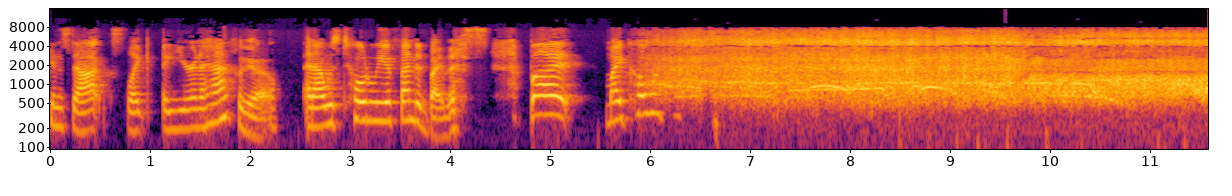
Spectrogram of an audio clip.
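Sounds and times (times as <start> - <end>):
speech: 0.0 - 6.9
crowd cheering and applause: 5.9 - 11.5.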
